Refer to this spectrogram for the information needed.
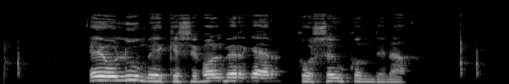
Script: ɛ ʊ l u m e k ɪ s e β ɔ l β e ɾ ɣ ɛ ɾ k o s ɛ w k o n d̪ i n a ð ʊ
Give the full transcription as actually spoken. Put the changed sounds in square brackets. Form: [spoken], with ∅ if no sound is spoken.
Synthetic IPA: ɛ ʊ l u m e k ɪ s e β ɔ l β e ɾ ɣ ɛ ɾ k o s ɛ w k o n d̪ [e] n a ð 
